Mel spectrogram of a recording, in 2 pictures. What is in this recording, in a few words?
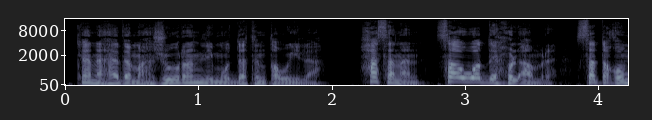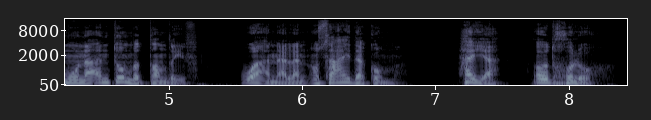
Drama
